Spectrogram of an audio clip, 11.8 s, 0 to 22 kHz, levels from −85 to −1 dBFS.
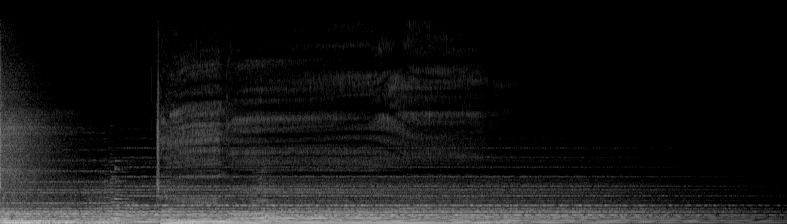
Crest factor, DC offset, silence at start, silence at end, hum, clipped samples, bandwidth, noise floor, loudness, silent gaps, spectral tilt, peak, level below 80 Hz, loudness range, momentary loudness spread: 16 dB; under 0.1%; 0 s; 0.3 s; 50 Hz at -60 dBFS; under 0.1%; 16.5 kHz; -57 dBFS; -31 LUFS; none; -7 dB/octave; -14 dBFS; -54 dBFS; 13 LU; 18 LU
